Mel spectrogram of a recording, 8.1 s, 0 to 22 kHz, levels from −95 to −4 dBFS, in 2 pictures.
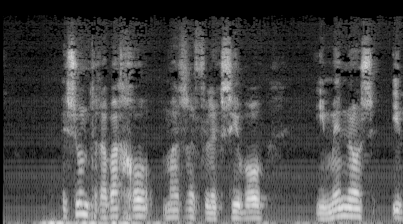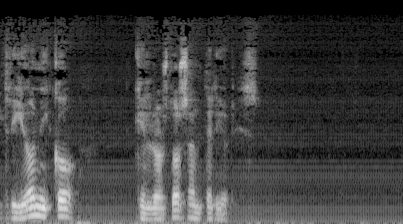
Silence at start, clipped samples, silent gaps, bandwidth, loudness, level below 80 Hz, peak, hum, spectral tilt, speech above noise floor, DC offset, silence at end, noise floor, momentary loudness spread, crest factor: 0.4 s; under 0.1%; none; 16 kHz; -22 LUFS; -48 dBFS; -2 dBFS; 60 Hz at -50 dBFS; -3.5 dB/octave; 30 dB; under 0.1%; 1.25 s; -52 dBFS; 13 LU; 22 dB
